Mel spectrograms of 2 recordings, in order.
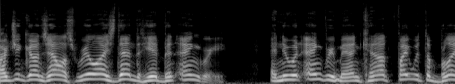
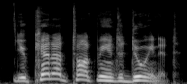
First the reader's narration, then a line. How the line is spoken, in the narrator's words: the highwayman replied, chuckling again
